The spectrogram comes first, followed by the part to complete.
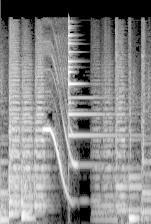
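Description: Upbeat background music breaks off for a comedic sound effect: a whistle sliding quickly down in pitch, then a sudden bell-like ding that rings on briefly before the music picks up again.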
